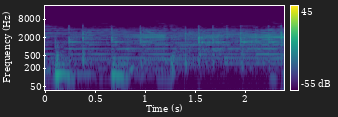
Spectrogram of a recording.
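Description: Sitar playing Raga Bhairavi with tabla accompaniment: plucked melody notes ring on with a shimmer of sympathetic strings, over low tabla strokes that bend in pitch.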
